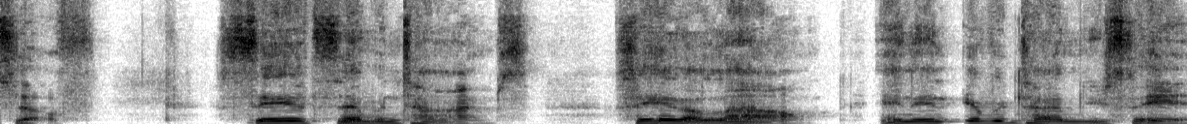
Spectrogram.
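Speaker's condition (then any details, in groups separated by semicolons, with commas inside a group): ALS; voice raspy at times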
